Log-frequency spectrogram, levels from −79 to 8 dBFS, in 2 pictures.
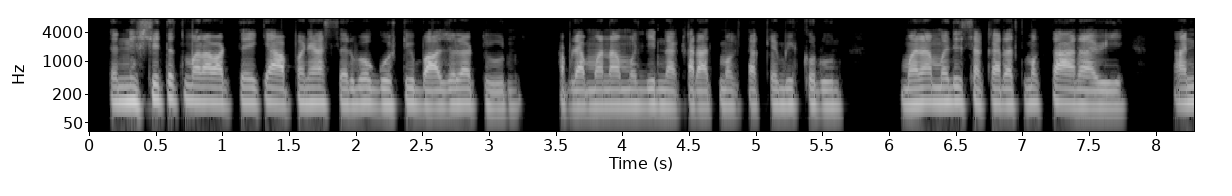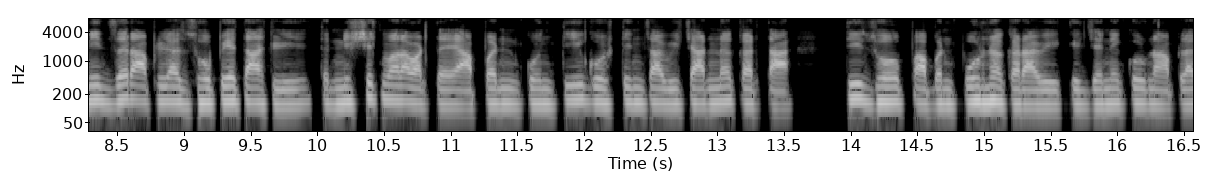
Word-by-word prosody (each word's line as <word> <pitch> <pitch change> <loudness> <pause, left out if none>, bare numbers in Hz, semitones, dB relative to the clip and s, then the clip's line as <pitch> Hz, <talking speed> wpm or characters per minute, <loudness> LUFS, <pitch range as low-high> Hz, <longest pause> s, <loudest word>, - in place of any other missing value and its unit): तर 145 - -2
निश्चितच 145 +2 +1
मला 145 -1 +4
वाटतंय 140 0 +1
की - - -3
आपण 140 +1 +3
ह्या 140 0 +3
सर्व 130 0 -4
गोष्टी 130 +1 -3
बाजूला 125 +3 +3
ठेवून, 115 -2 -9 0.3
आपल्या 120 0 +1
मनामधली 125 +1 -1
नकारात्मकता 120 0 -2
कमी 130 0 -3
करून, 120 -2 -5 0.5
मनामध्ये 140 +1 +2
सकारात्मकता 135 +1 -1
आणावी 120 -2 +1 0.5
आणि 150 +3 +3
जर 160 +4 +3
आपल्याला 145 -2 +3
झोप 140 +2 -2
येत 150 -1 +3
असली 130 -2 +1
तर 135 - -6
निश्चित 140 +5 +1
मला 155 -1 +4
वाटतंय 130 -2 +1
आपण 130 +2 +1
कोणतीही 135 +3 -3
गोष्टींचा 140 0 -1
विचार 130 0 +1
न 140 +2 0
करता 120 -4 +3 0.5
ती 165 0 +2
झोप 145 -1 0
आपण 130 0 +2
पूर्ण 145 0 +3
करावी 120 -2 +2 0.2
जेणेकरून 130 0 -3
आपला 125 +1 0
130 Hz, 150 wpm, -22 LUFS, 125-140 Hz, 0.5 s, मला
